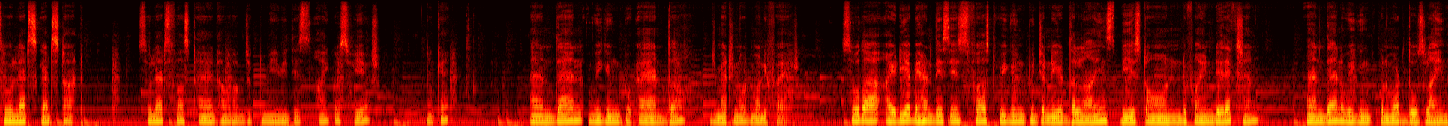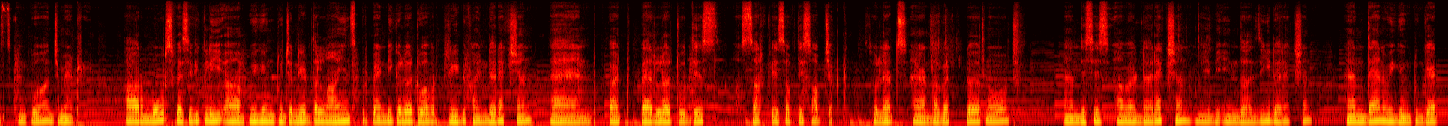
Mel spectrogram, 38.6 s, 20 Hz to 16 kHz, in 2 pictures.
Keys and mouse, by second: 1.4 x, 2.2 shift+a, 6.1 KP_1, 9.1 Home, 10.8-12.1 middle drag, 12.1 ctrl+shift+click, 12.2 ctrl+shift+d, 12.6 middle click, 13.0 Tab, 13.6 shift+Up, 13.6 shift+click, 13.7 shift+Down, 13.8 shift+Right, 13.8 shift+Left, 14.1 space, 14.6-17.3 right drag, 15.2 space, 16.2-17.3 shift+drag, 16.2-17.3 shift+middle drag, 16.6 shift+Right, 16.7 shift+Left, 16.8 space, 17.9-20.3 right drag, 20.6 click, 24.8 middle click, 30.6 shift+a, 31.0 middle click, 34.4-38.6 drag.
